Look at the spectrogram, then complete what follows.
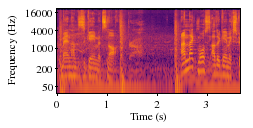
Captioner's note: thuds and yelps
